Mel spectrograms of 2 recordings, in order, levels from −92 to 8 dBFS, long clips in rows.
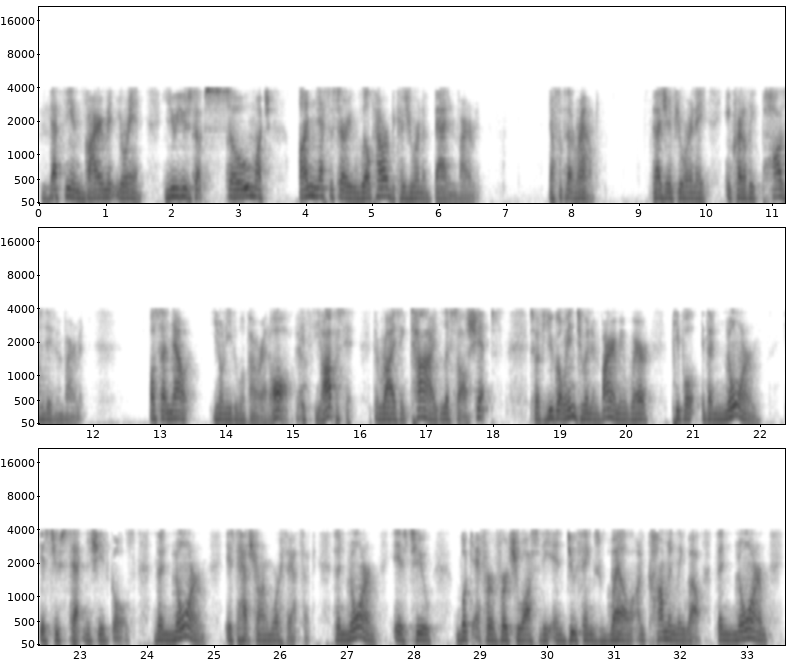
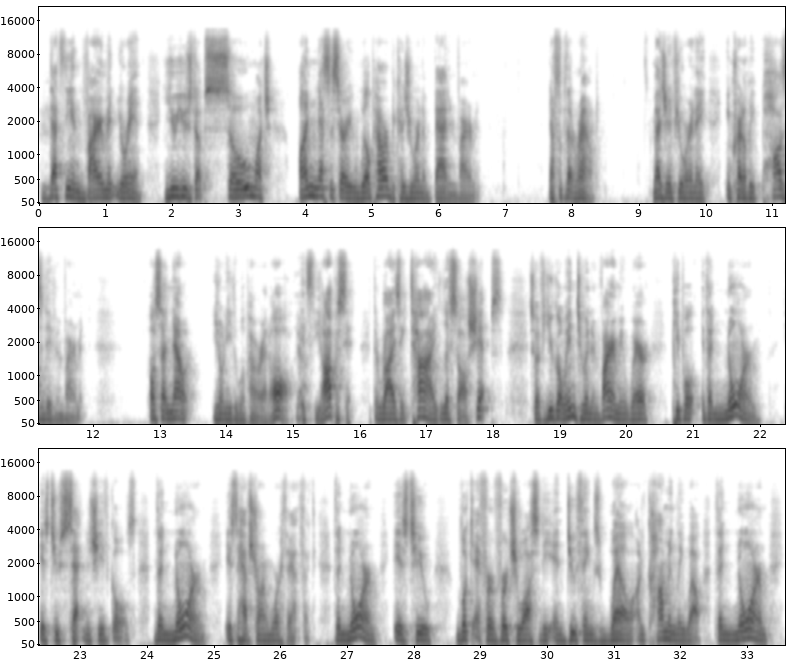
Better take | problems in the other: second | garbled, watery; badly; nothing above 4 kHz; slightly in the second

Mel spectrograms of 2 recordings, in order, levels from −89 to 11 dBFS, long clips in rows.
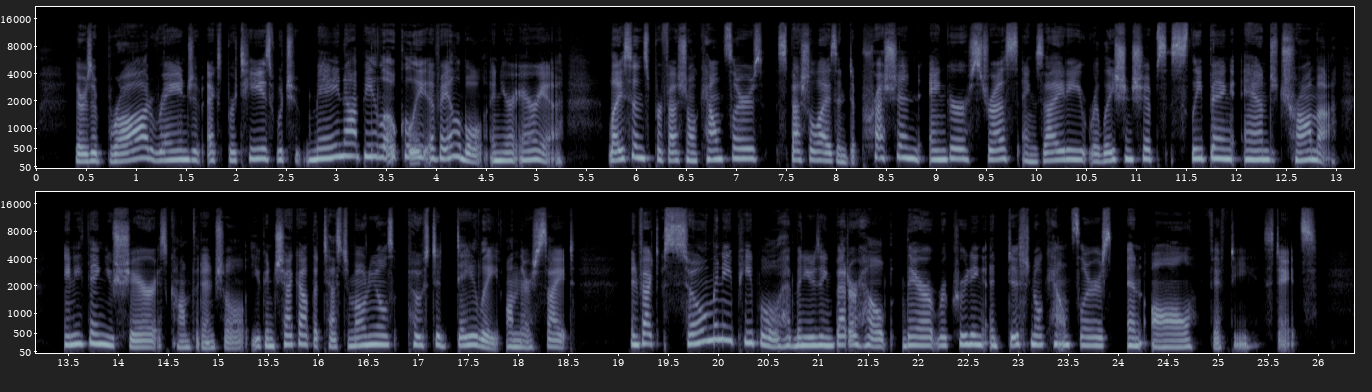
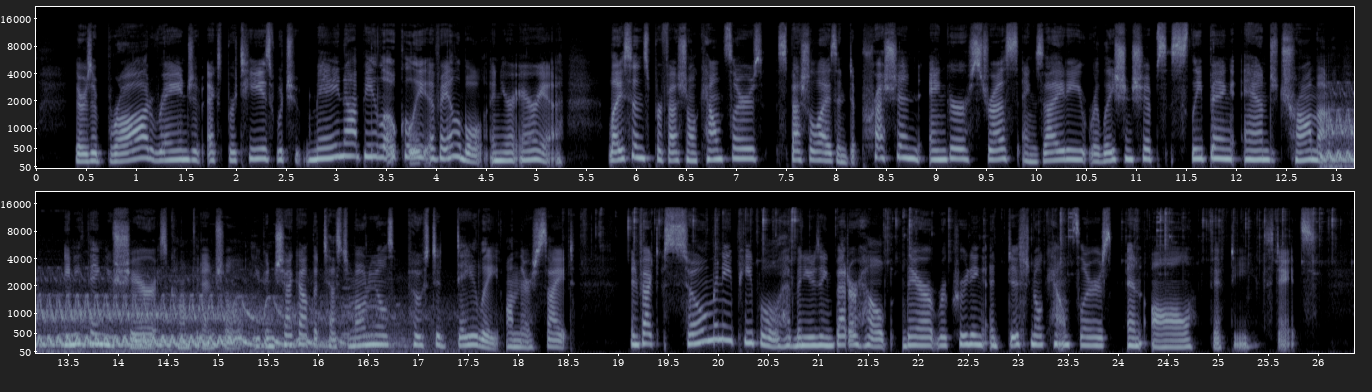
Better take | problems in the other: first | siren; loud; from 13 to 17 s; peak 1 dB above the speech // jangling keys; noticeable; from 19 s on; peak 9 dB below the speech

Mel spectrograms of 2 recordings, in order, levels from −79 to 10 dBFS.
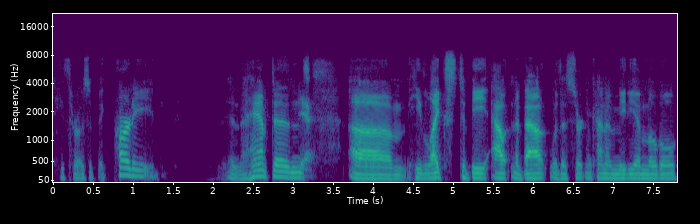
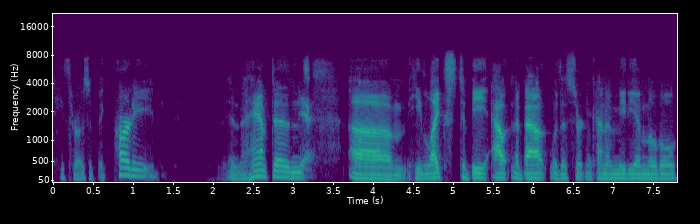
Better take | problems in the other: neither | garbled, watery; badly; nothing above 8 kHz; the same in both

